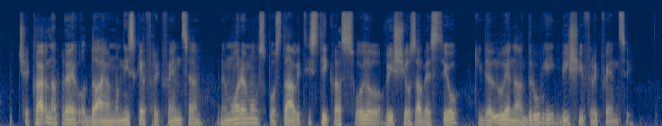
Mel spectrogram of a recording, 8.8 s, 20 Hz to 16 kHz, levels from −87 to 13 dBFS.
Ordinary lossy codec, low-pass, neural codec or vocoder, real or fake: none; 10.8 kHz; codec, 24 kHz, 1.5 kbps, HILCodec; fake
